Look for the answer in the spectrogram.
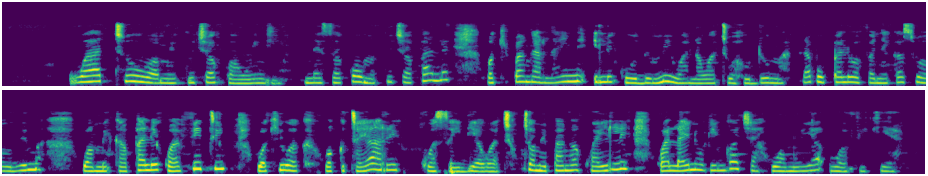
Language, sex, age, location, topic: Swahili, female, 18-24, Nakuru, finance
